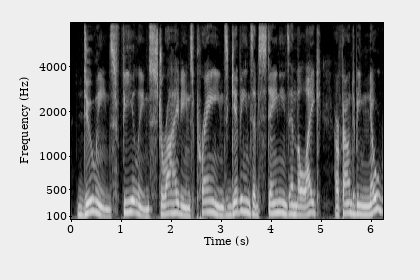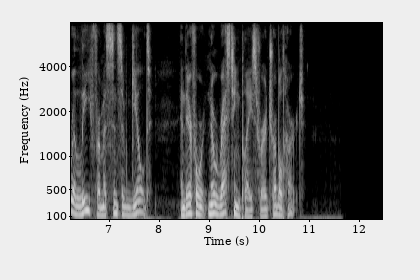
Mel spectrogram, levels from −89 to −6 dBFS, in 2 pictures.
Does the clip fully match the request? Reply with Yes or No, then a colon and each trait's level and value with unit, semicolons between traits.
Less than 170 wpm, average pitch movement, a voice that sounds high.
No: average, 140 wpm; average, 4.2 semitones; low, 135 Hz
